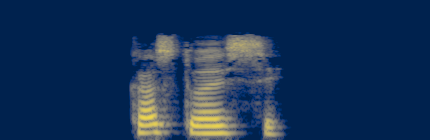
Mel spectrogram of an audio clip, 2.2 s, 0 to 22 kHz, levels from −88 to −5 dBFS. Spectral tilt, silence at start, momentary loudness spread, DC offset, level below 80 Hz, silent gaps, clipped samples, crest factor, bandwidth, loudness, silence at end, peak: -3.5 dB/octave; 0.65 s; 16 LU; under 0.1%; -68 dBFS; none; under 0.1%; 20 dB; 8.2 kHz; -18 LUFS; 0.75 s; -2 dBFS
